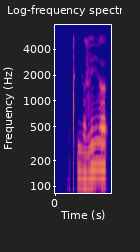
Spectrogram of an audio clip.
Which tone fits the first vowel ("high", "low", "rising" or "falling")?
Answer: low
